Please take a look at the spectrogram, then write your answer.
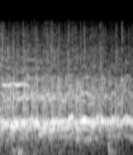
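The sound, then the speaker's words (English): A comedy show crowd applauds and cheers loudly and steadily for comedian Ryan Hamilton, dense clapping mixed with whoops and a few sustained high shouts carrying over the noise. “And make a lot of noise for Mr. Ryan Hamilton.”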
